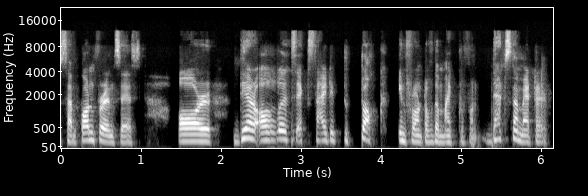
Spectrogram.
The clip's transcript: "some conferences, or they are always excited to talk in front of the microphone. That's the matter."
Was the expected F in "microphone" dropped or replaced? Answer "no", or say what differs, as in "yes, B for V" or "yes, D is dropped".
no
